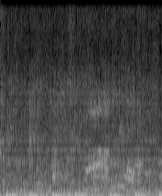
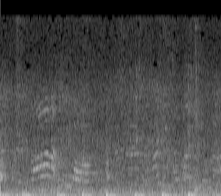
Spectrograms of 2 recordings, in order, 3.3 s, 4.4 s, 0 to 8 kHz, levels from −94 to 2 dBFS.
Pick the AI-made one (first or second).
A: first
